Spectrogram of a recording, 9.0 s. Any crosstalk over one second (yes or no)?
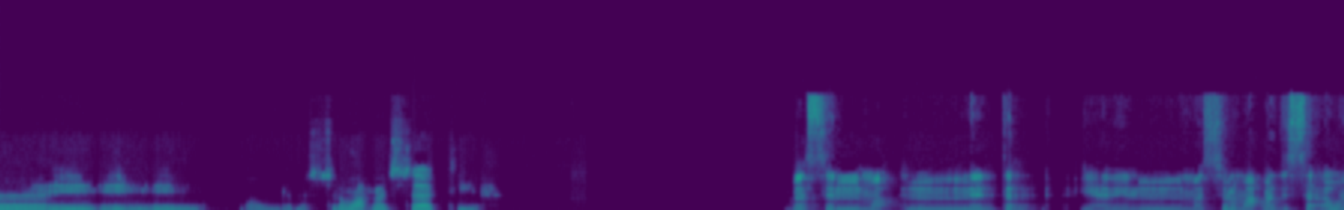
no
